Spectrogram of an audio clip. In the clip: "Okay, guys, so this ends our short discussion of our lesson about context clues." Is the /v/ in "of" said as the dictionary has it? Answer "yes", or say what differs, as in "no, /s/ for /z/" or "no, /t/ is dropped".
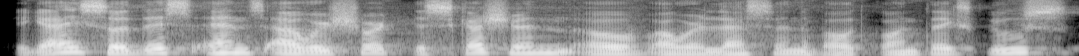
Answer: yes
